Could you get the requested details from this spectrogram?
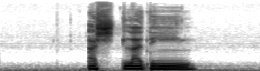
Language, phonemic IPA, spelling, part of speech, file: Navajo, /ʔɑ̀ʃt͡lɑ̀tìːn/, ashdladiin, numeral, Nv-ashdladiin.ogg
- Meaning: fifty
